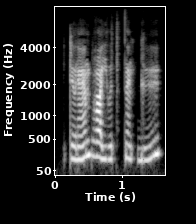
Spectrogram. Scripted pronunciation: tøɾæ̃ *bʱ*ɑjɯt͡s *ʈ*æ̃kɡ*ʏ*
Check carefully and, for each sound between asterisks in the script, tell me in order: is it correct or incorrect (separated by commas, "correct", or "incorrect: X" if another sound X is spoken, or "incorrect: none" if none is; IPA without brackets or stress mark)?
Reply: correct, incorrect: t̪, incorrect: y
